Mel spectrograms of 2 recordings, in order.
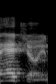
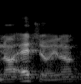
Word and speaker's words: hecho: Now he's saying, at least he's now saying hecho, hecho, There's no H in Spanish, Right.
